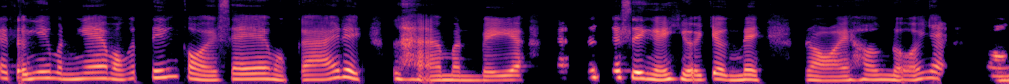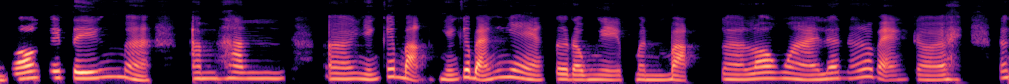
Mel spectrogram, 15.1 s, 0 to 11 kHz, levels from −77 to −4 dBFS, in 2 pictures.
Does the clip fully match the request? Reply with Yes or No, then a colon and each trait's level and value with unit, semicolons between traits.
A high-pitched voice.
Yes: high, 205 Hz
